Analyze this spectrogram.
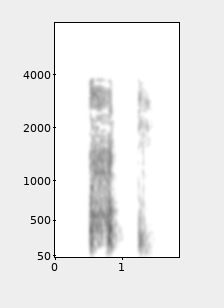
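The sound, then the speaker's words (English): Two coughs from a preacher during a sermon: a longer, harsh first cough, then a short pause and a shorter second one. Both are loud and stand alone with no talk over them. “Once again, excuse me for that cough.”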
